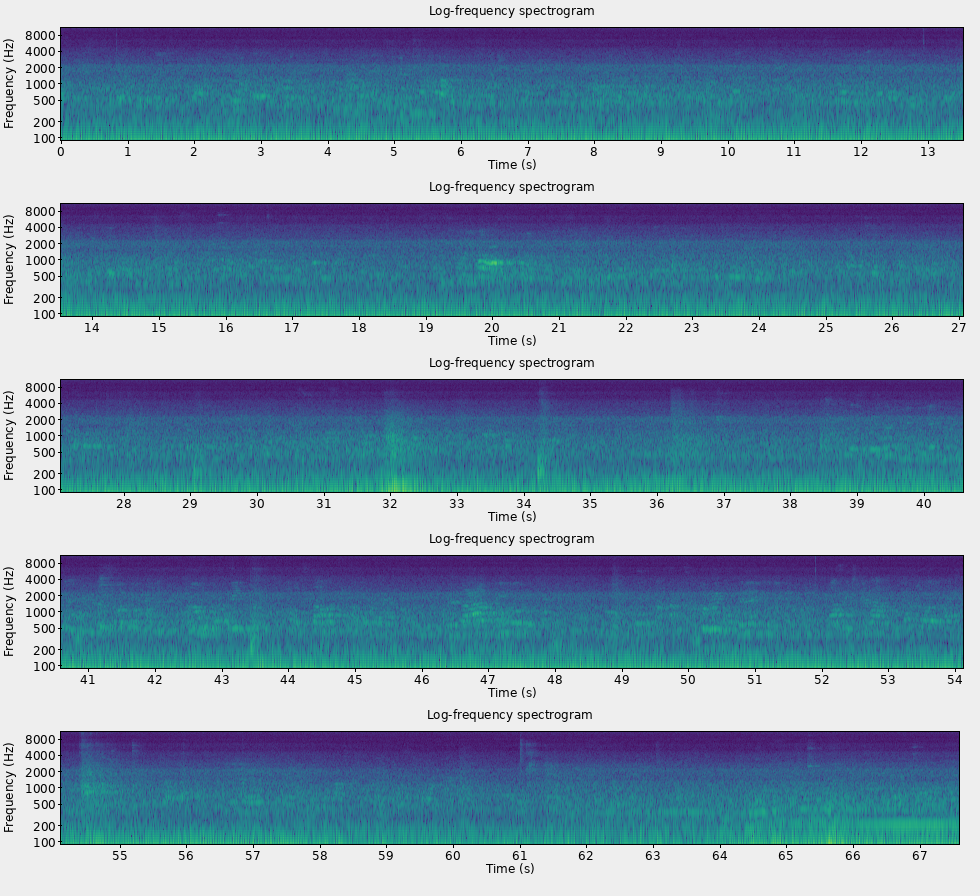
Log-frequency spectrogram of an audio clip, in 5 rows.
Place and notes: Ascolto il tuo cuore, città, I listen to your heart, city. Several chapters **SCROLL DOWN FOR ALL RECORDINGS** - Round one pm with the sun but not much dog in the time of COVID19 Soundscape
"Round one pm with the sun but not much dog in the time of COVID19" Soundscape
Chapter XXXIX of Ascolto il tuo cuore, città. I listen to your heart, city
Friday April 10th 2020. Fixed position on an internal terrace at San Salvario district Turin, Thirty one days after emergency disposition due to the epidemic of COVID19.
Start at 1:15 p.m. end at 2:15 p.m. duration of recording 1h 00’00”.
